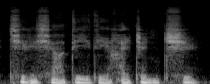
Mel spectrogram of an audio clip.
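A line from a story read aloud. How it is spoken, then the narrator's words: Flat, indifferent. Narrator (Chinese): 董峰只是淡淡地说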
